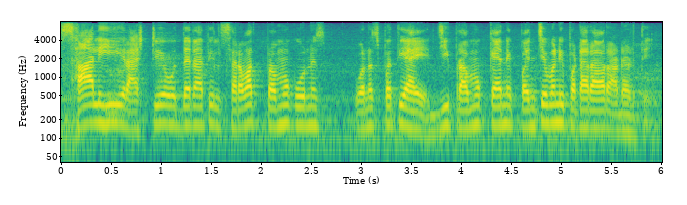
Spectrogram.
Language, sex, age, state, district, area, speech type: Marathi, male, 30-45, Maharashtra, Akola, urban, read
